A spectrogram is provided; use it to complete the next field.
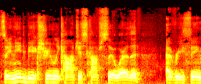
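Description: A man's fairly low-pitched voice with ordinary pitch variation, an ordinary speaking voice. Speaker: podcast host. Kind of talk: casual chat. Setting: studio.

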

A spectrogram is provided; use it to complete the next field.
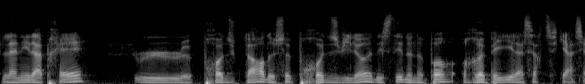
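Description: In a very clean recording with a silent background, the voice moves at a fairly slow pace with monotone, flat intonation. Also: man, fairly low pitch for a man. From Quebec (Montreal). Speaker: micro-greens farmer. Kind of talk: casual interview.

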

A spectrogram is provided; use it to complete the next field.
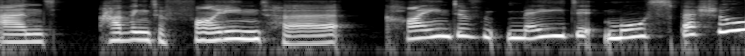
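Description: A woman speaks with a southern English accent. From England, Oxford. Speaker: burlesque performer. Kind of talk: casual chat.

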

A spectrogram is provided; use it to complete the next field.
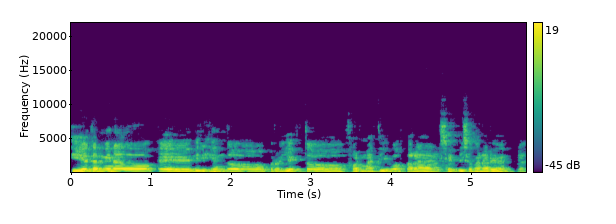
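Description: The voice has a dark, mellow tone and is somewhat breathy. Speech runs at a fairly slow pace with fairly even intonation and hardly any pauses. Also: man, fairly high pitch for a man. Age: 40s. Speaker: martial arts teacher and school counselor. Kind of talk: casual interview chat.

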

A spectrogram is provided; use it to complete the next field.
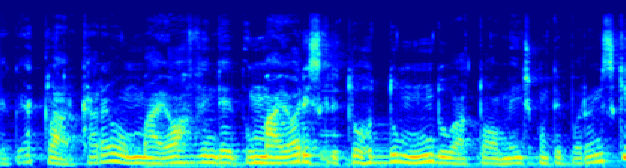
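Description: A man's fairly high-pitched voice with ordinary pitch variation, set against noticeable background noise. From Brazil, interior of Goiás. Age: 30s. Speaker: writer. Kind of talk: interview. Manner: halting, with many repetitions.

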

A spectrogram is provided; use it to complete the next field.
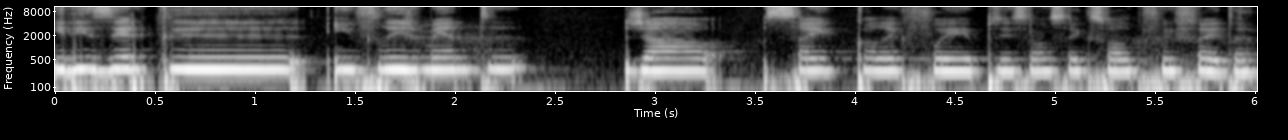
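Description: Soft-spoken and high-pitched, a woman with a European Portuguese accent talks at a very slow pace in a monotone, flat intonation amid noticeable background noise. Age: 20s. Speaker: podcast guest. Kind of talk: casual chat.

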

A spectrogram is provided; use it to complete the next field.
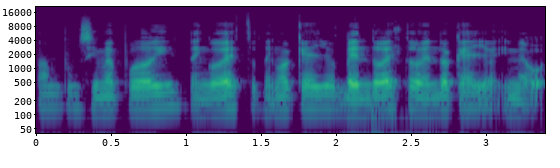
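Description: A man with an ordinary speaking voice, medium pitch and a fairly quick pace. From Venezuela, Valencia. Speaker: journalist. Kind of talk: casual chat. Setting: studio.

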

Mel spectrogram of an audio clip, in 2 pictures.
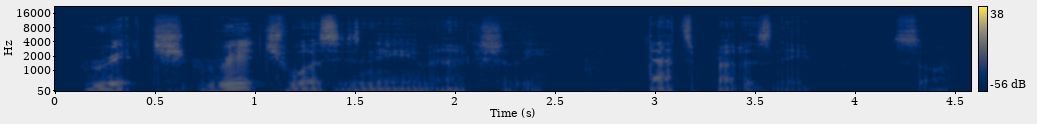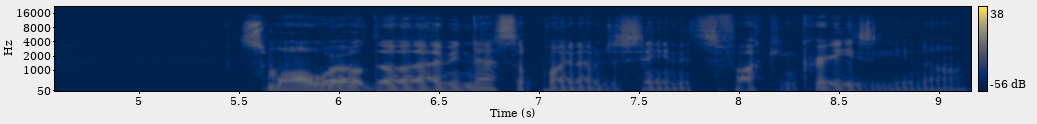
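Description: In a very clean recording with a silent background, a man with a very deep, low voice speaks at a fairly slow pace with ordinary pitch variation. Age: 30s. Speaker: podcast host. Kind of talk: casual monologue. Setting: home recording, new microphone. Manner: casual, heavy swearing.

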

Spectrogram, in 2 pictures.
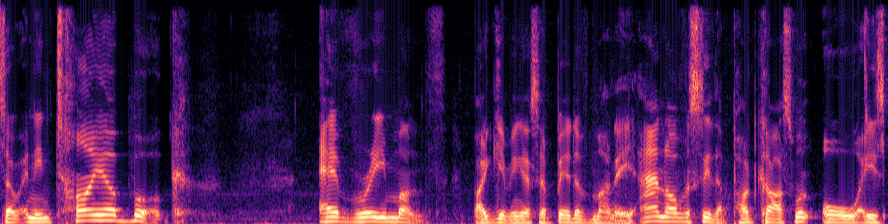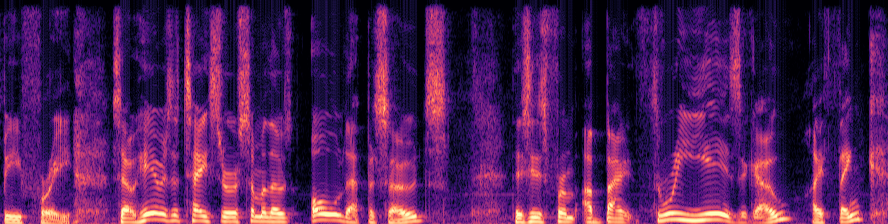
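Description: With a British accent, a man speaks at a moderate pace and very even loudness, his fairly high pitch for a man moving in very wide swings. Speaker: podcast host. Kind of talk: show introduction.

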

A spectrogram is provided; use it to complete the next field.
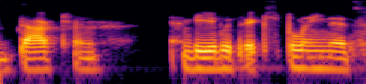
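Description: The man's voice sits at a medium pitch. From Ireland. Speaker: podcast guest. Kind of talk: religious, devotional.

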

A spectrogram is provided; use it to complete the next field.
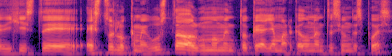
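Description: A man talks at a very fast pace at medium pitch. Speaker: podcast host. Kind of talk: casual interview. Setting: in person studio.

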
